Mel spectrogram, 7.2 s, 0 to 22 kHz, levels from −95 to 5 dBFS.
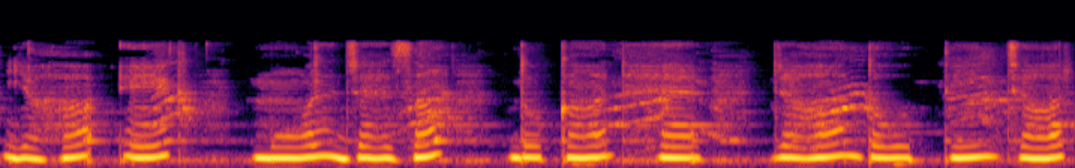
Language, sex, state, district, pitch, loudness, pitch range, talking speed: Hindi, female, Chhattisgarh, Raipur, 260 Hz, -10 LUFS, 245-270 Hz, 85 wpm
